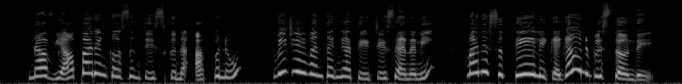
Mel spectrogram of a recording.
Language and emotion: Telugu, happy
